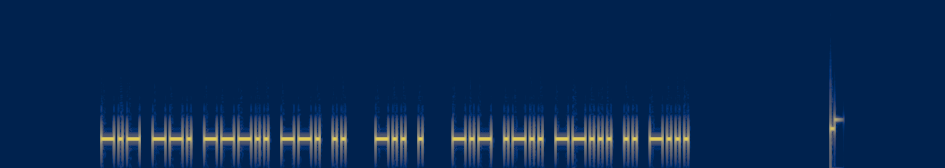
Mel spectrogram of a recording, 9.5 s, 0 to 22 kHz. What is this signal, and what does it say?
Morse code, heard as a keyed tone, about 28 wpm, 700 Hz. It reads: KG8GI DE KL7IB
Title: USA Callsign DE Callsign 28wpm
